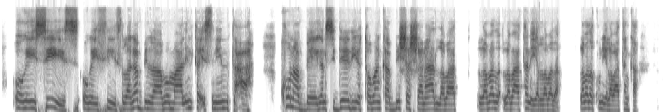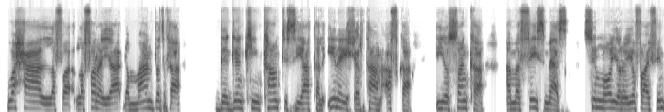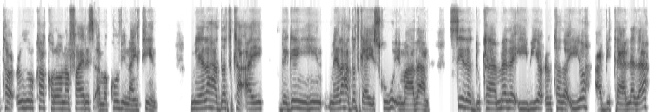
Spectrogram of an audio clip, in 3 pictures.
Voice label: somali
